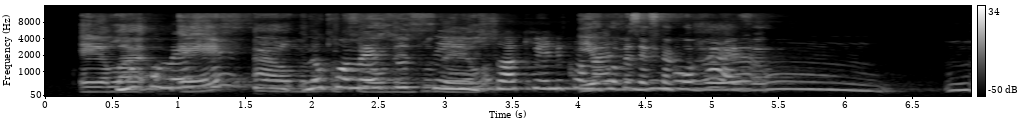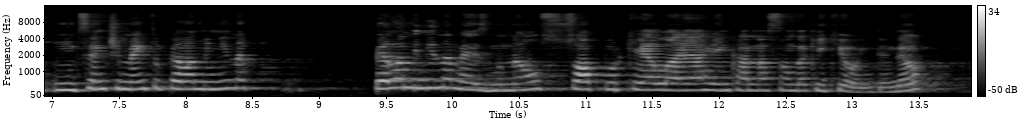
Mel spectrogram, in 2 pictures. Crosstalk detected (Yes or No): Yes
